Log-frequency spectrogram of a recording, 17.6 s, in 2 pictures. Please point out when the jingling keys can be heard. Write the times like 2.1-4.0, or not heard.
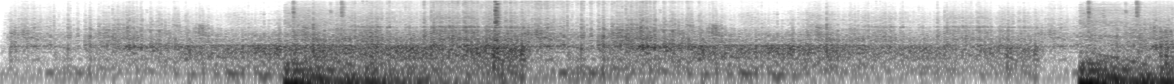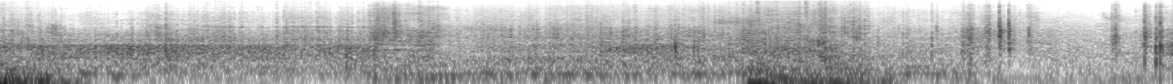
2.1-3.9, 8.1-9.4, 14.4-15.4.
